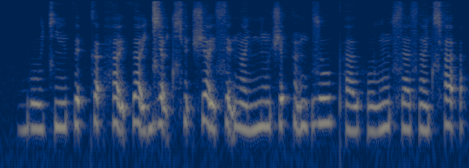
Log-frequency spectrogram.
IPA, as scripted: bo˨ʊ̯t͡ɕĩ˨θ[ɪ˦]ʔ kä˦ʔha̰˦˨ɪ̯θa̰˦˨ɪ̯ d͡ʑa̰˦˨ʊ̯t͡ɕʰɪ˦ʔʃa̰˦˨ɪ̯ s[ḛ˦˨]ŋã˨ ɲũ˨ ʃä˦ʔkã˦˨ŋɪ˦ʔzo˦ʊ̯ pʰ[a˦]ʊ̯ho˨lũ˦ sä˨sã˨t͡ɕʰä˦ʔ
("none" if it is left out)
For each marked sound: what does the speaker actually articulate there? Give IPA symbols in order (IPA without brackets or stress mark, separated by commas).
ɛ˦, ɛ̰˦˨, a˨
